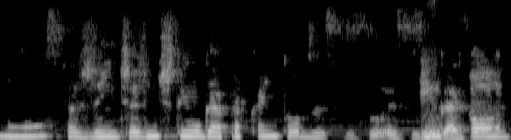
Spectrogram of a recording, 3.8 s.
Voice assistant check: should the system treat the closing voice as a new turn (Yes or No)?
No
